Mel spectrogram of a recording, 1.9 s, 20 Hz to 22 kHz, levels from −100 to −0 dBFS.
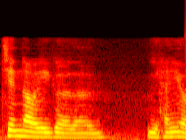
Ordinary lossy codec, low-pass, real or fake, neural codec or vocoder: none; 7.2 kHz; fake; codec, 16 kHz, 1.1 kbps, Voila-Tokenizer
